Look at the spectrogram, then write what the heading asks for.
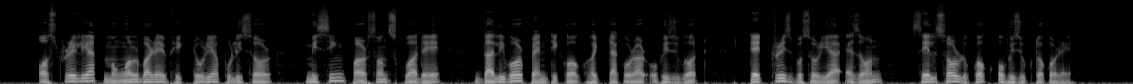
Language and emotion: Assamese, neutral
